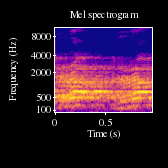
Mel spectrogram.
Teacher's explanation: જેનું ઉચ્ચારણ કરતી વખતે જીભ ધ્રુજે, ધ્રુજારી અનુભવે. ર બોલીએ એટલે જીભ છે એ ધ્રુજે એટલે એને પ્રકંપી કહેવાય.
